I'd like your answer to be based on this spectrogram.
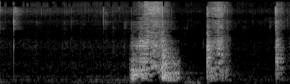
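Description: Onions fry in oil on a Blackstone griddle as a spatula scrapes them across the hot flat top in three long rasping strokes, between quieter stretches of low sizzle.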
